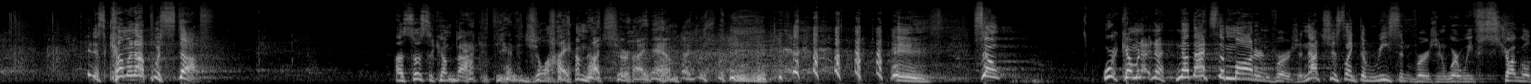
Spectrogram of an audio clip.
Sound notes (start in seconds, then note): 0.0 congregation laughing; 8.6 laughing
